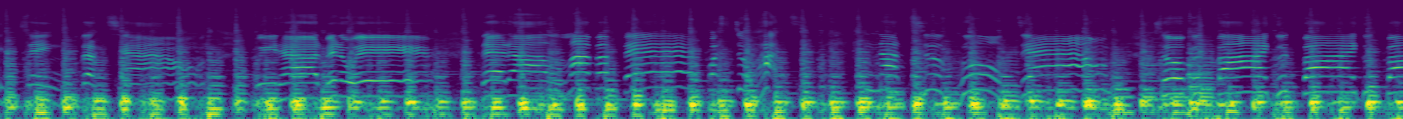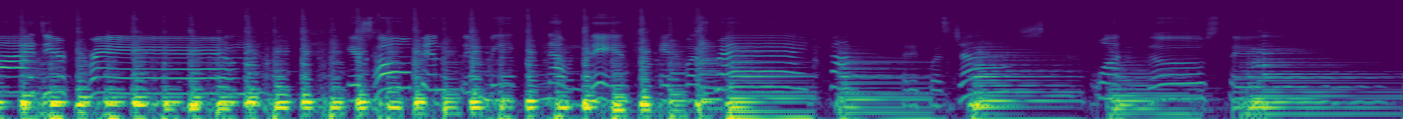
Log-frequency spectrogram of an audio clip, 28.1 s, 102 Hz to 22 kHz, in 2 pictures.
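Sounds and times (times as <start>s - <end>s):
jazz on acoustic guitars: 0.0s - 28.0s.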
